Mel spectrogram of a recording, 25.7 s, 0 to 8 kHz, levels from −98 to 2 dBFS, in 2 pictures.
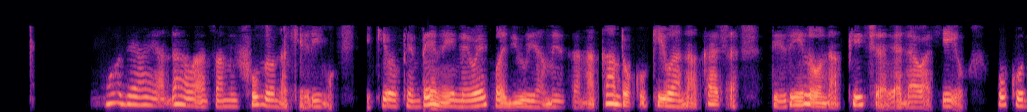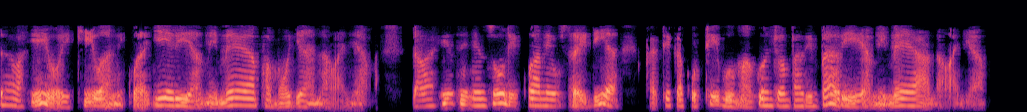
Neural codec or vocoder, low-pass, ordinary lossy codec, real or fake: codec, 16 kHz, 2 kbps, X-Codec, WavLM features, trained on Multilingual LibriSpeech; 7.2 kHz; AAC, 16 kbps; fake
